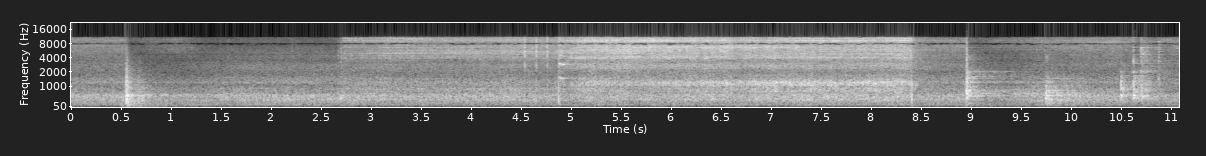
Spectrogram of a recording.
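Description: Plasma cutter cutting metal: a steady rush of noise that grows louder about three seconds in and cuts off suddenly about three-quarters of the way through. A few sharp clicks and knocks follow.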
